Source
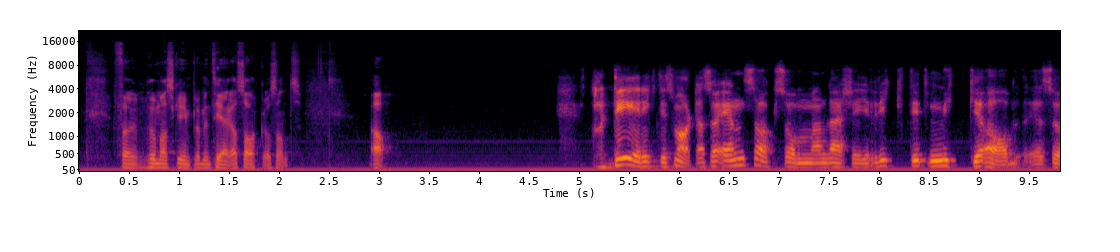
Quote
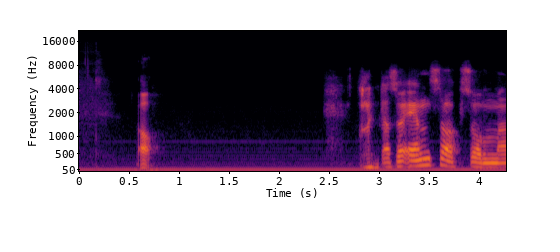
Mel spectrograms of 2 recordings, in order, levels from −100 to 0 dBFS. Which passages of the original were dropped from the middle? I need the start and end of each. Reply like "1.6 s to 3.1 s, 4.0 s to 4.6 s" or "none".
5.3 s to 6.1 s

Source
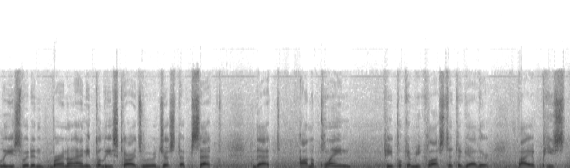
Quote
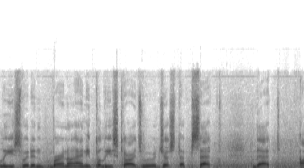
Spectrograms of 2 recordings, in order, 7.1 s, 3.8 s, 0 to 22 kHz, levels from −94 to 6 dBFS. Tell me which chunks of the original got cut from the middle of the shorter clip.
none

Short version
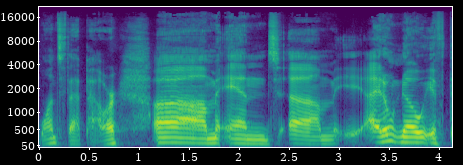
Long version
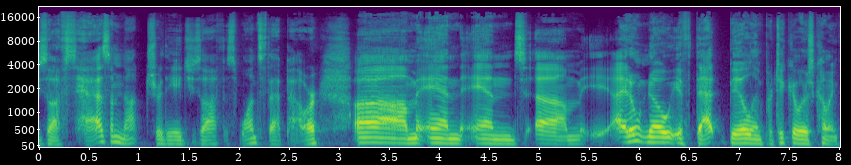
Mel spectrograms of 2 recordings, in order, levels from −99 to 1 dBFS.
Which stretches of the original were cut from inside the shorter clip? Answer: 3.8 s to 4.3 s

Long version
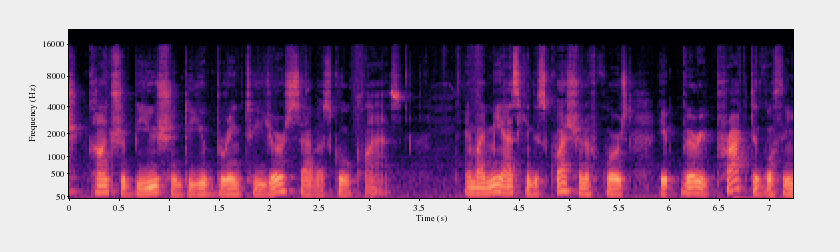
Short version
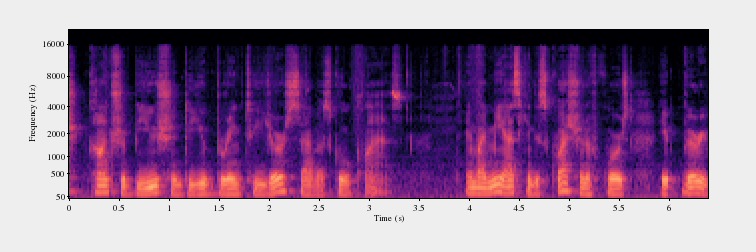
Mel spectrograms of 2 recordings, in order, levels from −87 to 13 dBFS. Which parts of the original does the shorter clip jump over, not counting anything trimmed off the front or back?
none

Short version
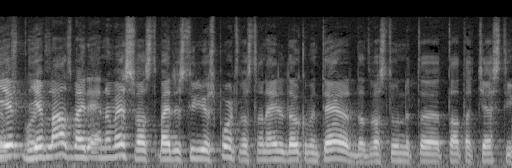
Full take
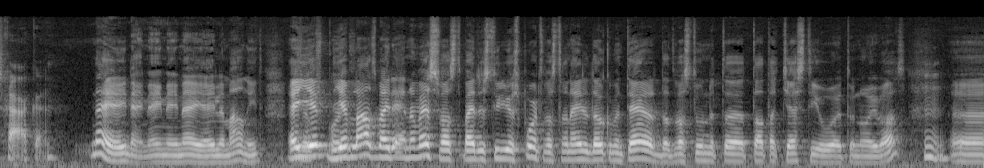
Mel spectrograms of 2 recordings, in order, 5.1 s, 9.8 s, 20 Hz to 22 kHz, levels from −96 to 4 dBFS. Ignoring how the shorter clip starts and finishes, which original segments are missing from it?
none

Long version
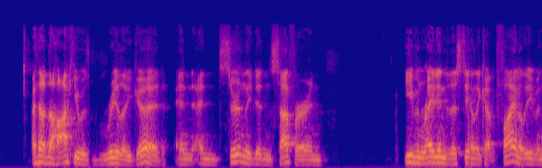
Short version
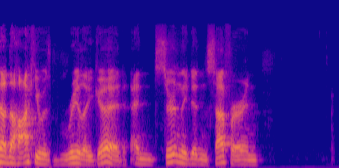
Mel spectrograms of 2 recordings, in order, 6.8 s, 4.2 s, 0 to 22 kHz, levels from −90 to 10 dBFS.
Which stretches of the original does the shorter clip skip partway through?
2.1 s to 2.4 s

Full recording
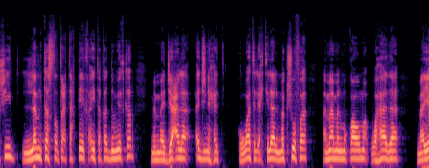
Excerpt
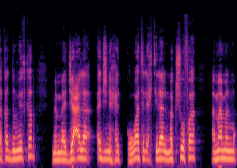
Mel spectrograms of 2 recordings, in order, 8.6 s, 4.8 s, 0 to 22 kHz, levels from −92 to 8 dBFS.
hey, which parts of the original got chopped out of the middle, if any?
4.4 s to 4.7 s

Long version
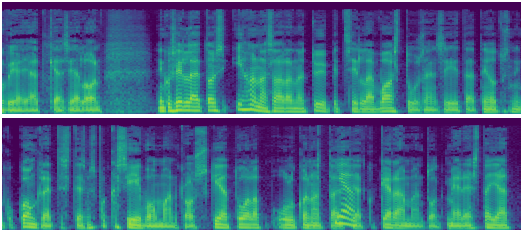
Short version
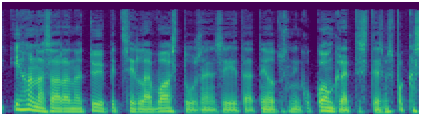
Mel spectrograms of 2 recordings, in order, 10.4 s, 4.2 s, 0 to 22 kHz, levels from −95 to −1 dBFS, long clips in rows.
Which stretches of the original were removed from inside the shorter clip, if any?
none

